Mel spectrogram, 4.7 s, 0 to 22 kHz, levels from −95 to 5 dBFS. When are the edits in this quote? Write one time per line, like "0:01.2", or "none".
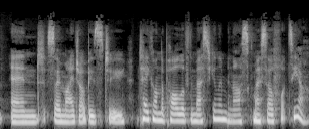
0:02.0
0:03.4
